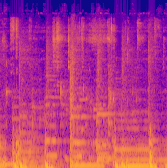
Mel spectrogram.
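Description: Boiling water is poured over ground poppy seeds in a bowl and stirred, making close wet sloshing and splashing sounds in repeated pulses as the mixture is worked.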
